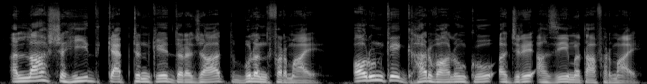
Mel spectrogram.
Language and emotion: Urdu, neutral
